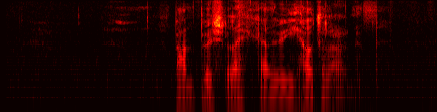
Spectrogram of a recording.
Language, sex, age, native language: Icelandic, male, 70-79, Icelandic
